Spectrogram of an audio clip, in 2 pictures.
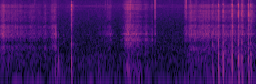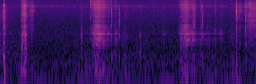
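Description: A blue ballpoint pen tip scratches across a thin white paper practice sheet with a red grid, lying flat, while writing characters. The result is quiet, dry scratching and crackly strokes, with short bursts of brighter rasp and small ticks between them.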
